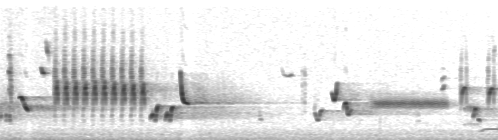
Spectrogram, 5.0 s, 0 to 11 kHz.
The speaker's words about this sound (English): This nightingale's song echoes across a deep valley in Dorset, England, and a tawny owl joins in. Richard Margoshis made this recording at Funtmel Magna in 1982. It's from the British Trust for Ornithology Nightingale Appeal CD.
